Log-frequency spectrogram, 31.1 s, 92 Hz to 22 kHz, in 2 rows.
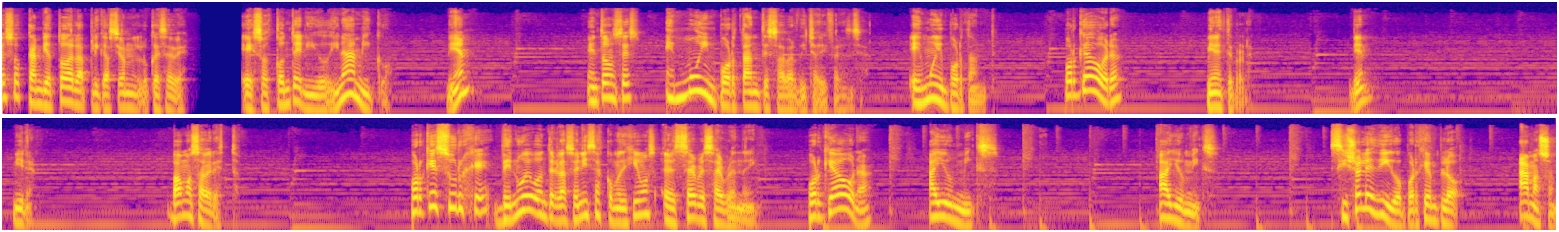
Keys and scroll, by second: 15.9 alt+Tab, 16.4 Escape, 16.8 j, 19.2 k, 20.1 shift+v, 22.9 Escape, 23.1 k, 27.0 o, 27.4 Return, 28.0 BackSpace, 30.3-31.0 typing.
